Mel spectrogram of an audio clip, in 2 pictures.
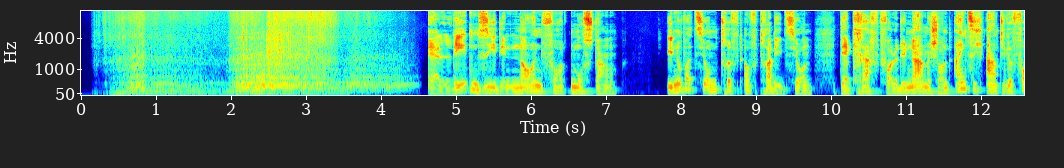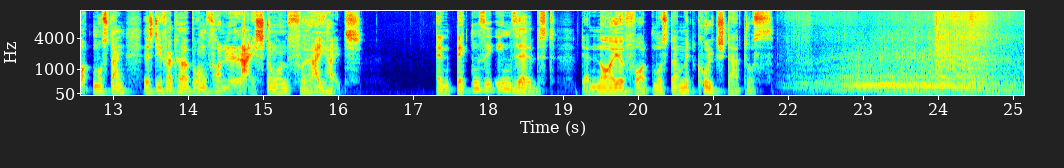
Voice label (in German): Werbung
